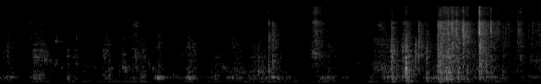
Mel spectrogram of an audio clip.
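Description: Chewing of crisp salted puff pastry sticks: faint crunching, small crackles and mouth noises. About four seconds in comes a louder crackling burst lasting about a second.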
